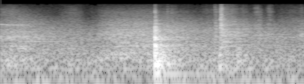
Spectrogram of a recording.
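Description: A snorkel body knocking against a car's front guard as it is offered up to the hole for a test fit: one sharp knock about a second in and a fainter one shortly after.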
